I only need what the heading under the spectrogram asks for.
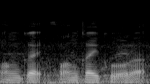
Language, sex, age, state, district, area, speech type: Telugu, male, 30-45, Andhra Pradesh, Bapatla, rural, spontaneous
